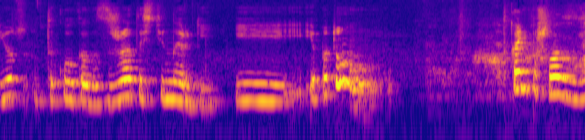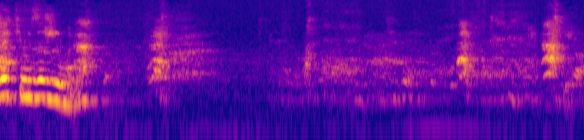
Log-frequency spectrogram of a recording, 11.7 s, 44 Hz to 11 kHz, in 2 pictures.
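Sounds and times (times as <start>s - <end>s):
speech: 0.0s - 3.9s, 5.1s - 7.0s
low hum: 0.0s - 11.6s
several dogs barking and yapping outside a window: 4.4s - 8.0s, 8.7s - 11.6s.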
